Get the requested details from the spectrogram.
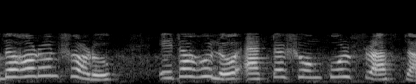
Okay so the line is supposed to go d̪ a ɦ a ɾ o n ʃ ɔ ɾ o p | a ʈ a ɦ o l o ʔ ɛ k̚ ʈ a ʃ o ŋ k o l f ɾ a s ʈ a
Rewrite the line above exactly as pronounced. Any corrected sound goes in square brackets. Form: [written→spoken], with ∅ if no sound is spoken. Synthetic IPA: d̪ a ɦ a ɾ o n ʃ ɔ ɾ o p | [a→e] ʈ a ɦ o l o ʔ ɛ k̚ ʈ a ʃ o ŋ k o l f ɾ a s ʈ a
